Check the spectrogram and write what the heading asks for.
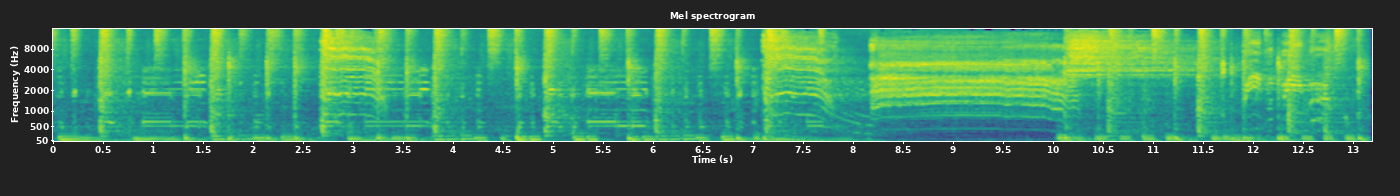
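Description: A funk-influenced band playing: drum kit, electric bass and electric guitar in a busy groove. About seven seconds in, a falling glide leads into a held chord while the drums and bass drop out for about two seconds, then the full band comes back in.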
